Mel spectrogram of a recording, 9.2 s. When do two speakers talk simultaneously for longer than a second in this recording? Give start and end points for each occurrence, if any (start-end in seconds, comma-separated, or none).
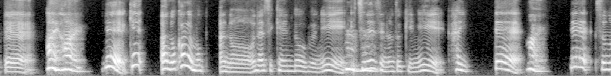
none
